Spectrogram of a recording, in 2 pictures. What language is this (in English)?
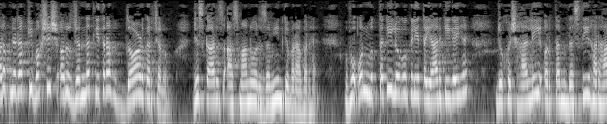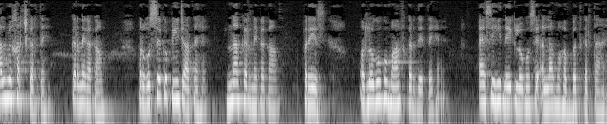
Urdu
